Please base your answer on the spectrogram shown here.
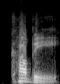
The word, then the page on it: cubby: American English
